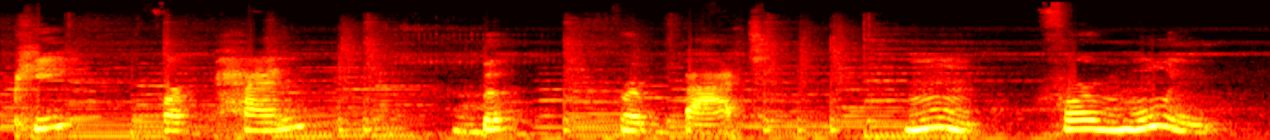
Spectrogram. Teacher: It is produced using both lips together. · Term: bilabial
